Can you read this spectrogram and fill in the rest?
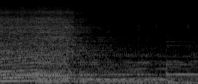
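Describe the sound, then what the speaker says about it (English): A chainsaw sound effect in a horror animatic, a quiet buzzing engine drone that drops in pitch partway through and settles into a lower, steady whine. "in one powerful downward swing, the chainsaw bit into Chris's spine"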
